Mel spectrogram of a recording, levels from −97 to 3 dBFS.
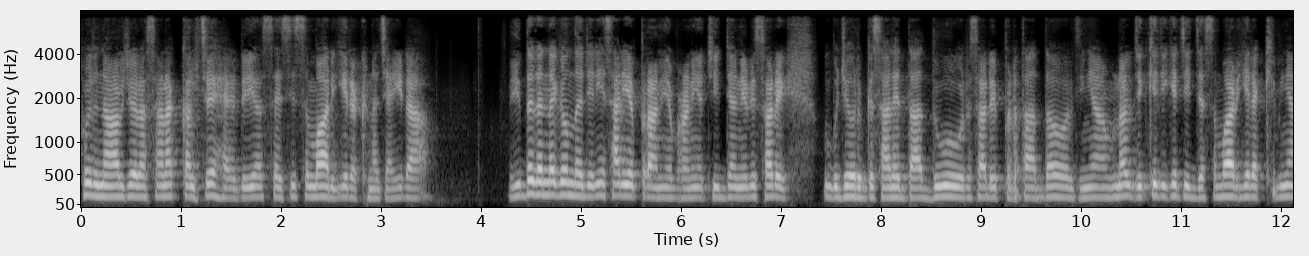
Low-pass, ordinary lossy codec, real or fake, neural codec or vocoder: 7.2 kHz; none; fake; codec, 16 kHz, 0.5 kbps, X-Codec, WavLM features, trained on Multilingual LibriSpeech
